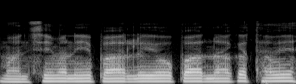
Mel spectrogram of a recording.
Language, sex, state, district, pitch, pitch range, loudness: Chhattisgarhi, male, Chhattisgarh, Raigarh, 140 Hz, 140-145 Hz, -14 LUFS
